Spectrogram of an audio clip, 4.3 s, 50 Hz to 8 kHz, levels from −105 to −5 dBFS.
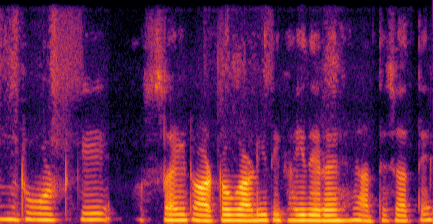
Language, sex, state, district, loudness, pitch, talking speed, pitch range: Hindi, female, Uttarakhand, Tehri Garhwal, -19 LUFS, 200 Hz, 150 wpm, 190-215 Hz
